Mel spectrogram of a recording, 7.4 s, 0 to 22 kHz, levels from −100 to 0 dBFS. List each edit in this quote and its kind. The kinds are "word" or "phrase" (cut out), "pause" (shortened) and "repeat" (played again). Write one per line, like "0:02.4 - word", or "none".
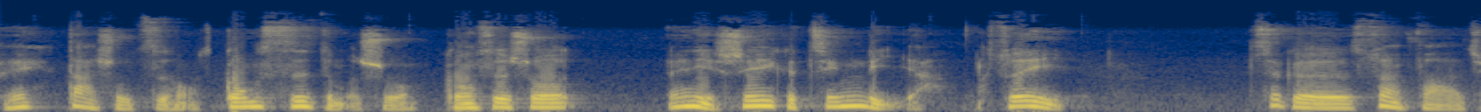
0:01.0 - phrase
0:02.1 - pause
0:04.8 - pause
